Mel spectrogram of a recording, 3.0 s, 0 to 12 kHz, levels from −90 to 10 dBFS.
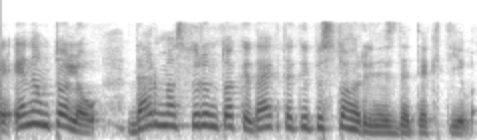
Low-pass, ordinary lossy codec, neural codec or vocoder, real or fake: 7.2 kHz; MP3, 96 kbps; none; real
